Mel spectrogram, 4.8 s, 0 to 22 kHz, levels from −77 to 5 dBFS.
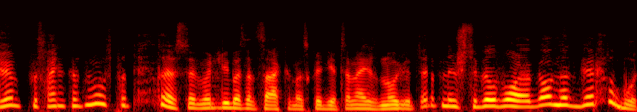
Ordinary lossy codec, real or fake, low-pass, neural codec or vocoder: MP3, 64 kbps; fake; 9.9 kHz; codec, 16 kHz in and 24 kHz out, 0.8 kbps, FocalCodec, streaming, 65536 codes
